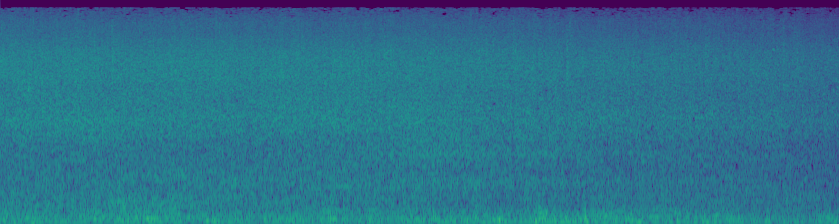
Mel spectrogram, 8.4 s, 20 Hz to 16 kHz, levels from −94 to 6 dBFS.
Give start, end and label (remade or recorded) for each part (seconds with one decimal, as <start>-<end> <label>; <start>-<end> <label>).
0.0-8.4 recorded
